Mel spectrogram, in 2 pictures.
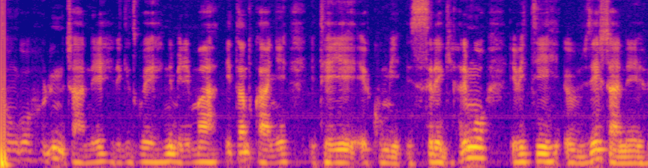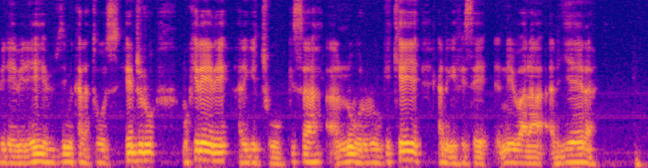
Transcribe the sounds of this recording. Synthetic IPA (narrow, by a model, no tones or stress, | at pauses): tʰoːŋɡo̞ɾjimut͡ʃaːne̞ɾiɡizɡwe̞nimiɾimaitaːndukaɲe̞itʰe̞je̞kʰumiseɾeɡihaɾimo̞ | iβitʰivjiːʃit͡ʃaːne̞βiɾe̞βeɾe̞vjimikaɾatʰosi̥he̞d͡ʒuɾumukiɾe̞ːɾe̞haɾiɡitʰuɡ̥isanuβuɾuɾuɡikʰe̞jekʰaːndiɡifise̞niβaɾa̰ɾjeːɾa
